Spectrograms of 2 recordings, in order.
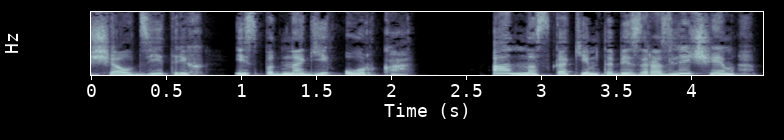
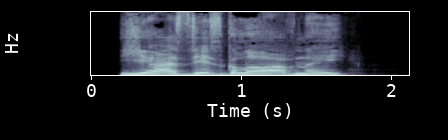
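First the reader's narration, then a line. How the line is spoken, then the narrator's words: Elf hissing through teeth. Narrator (Russian): Сквозь зубы просипел эльф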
